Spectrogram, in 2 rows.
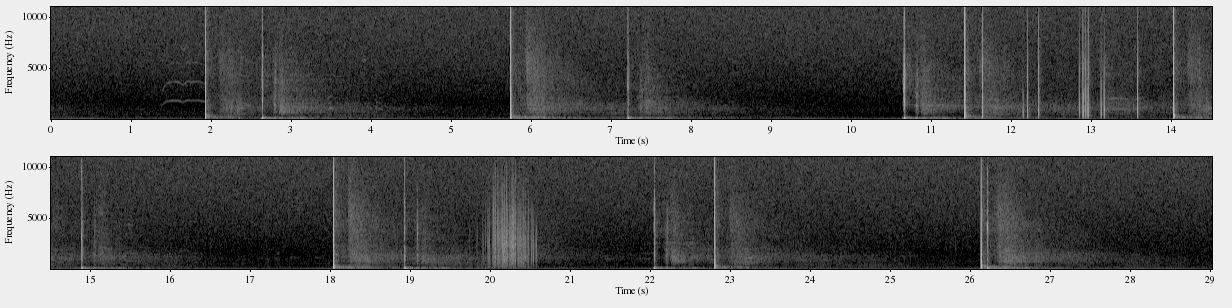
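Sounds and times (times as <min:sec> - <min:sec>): small firework cracks: 0:10.6 - 0:15.4, 0:18.0 - 0:20.7
fireworks bangs with echo: 0:10.6 - 0:15.7, 0:18.0 - 0:20.6, 0:22.0 - 0:23.4, 0:26.1 - 0:27.2.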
